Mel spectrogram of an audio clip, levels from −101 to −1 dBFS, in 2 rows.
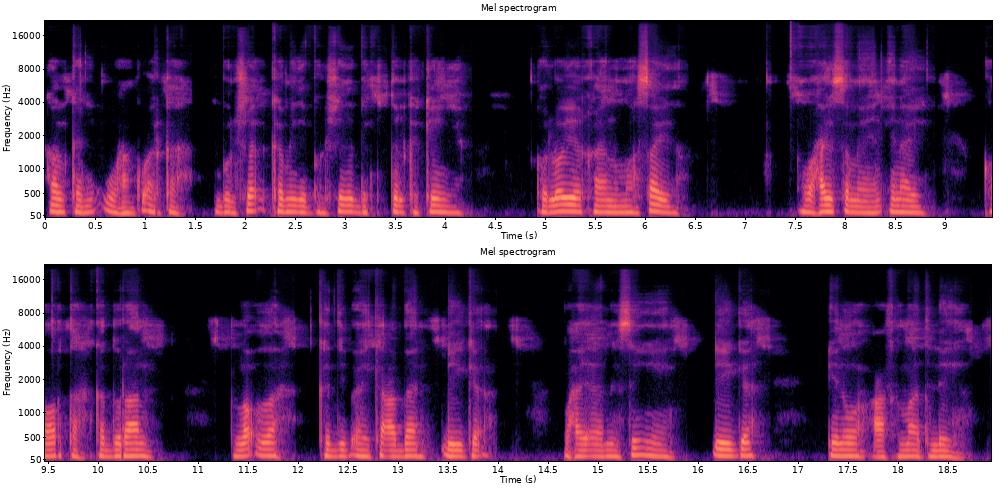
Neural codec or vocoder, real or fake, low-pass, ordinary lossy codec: codec, 44.1 kHz, 7.8 kbps, DAC; fake; none; none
